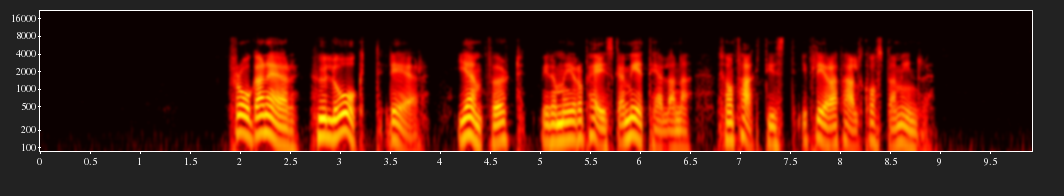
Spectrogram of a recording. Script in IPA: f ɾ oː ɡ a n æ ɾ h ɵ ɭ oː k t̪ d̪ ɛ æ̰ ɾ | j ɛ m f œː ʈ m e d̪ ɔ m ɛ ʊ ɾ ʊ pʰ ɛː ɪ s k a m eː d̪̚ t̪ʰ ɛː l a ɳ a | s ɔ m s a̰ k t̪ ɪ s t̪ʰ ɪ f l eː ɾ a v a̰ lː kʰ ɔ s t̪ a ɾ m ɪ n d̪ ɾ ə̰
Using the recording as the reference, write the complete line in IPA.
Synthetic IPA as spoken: f ɾ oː ɡ a n æ ɾ h ɵ ɭ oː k t̪ d̪ ɛ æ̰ ɾ | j ɛ m f œː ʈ m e d̪ ɔ m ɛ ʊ ɾ ʊ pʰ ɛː ɪ s k a m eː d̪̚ t̪ʰ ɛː l a ɳ a | s ɔ m f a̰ k t̪ ɪ s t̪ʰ ɪ f l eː ɾ a f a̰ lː kʰ ɔ s t̪ a ɾ m ɪ n d̪ ɾ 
